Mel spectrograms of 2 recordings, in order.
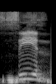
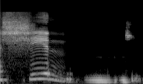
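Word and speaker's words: س: Ada huruf sin, misalkan. Nah, ini. Ada huruf sin. Tuh, sin yang tidak titik tiganya. Ya. Tapi kita bacanya shin. Betul nggak? Iya. Salah. Salah. Sin Makanya sama sin.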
